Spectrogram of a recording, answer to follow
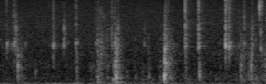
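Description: A few irregular light plastic clicks and taps as a Marvel Select Planet Hulk action figure's head is turned and tilted by hand on its head joint, the sharpest click a little past halfway.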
